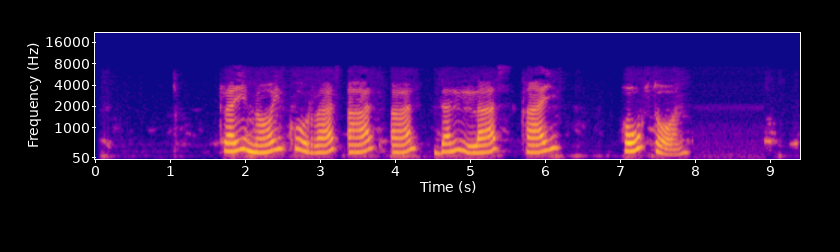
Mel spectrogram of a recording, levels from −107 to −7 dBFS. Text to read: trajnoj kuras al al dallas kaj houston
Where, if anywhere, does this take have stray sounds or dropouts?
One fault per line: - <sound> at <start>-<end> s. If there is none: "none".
none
